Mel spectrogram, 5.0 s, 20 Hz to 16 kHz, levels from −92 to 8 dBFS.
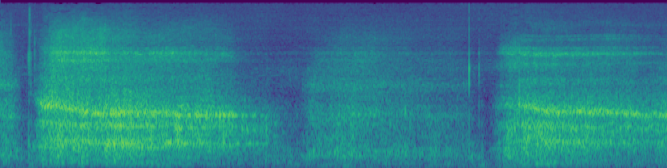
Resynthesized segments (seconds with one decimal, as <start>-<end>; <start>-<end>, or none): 0.9-3.9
